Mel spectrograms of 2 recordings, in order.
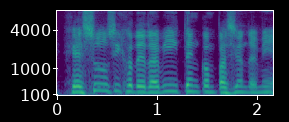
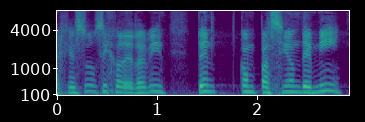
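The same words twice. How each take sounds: First: A beggar calling out high to Jesus; blind man crying out. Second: A raised pleading call, rising on "ten compasión de mí"; crying out. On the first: Retold or imitated. Blind beggar cries out to Jesus, pleading call. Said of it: "comenzó a gritar". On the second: Shown as a demonstration. Preacher shows the congregation how to cry out, pleading call. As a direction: shout "Jesús, hijo de David" as a plea. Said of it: "A ver, grita".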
